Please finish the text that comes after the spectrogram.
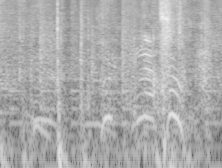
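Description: Fistfight blows as a group of young men brawl with another man's helpers: a couple of sharp thuds land amid strained grunts and shouts from several men, continuous and chaotic over about two seconds.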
